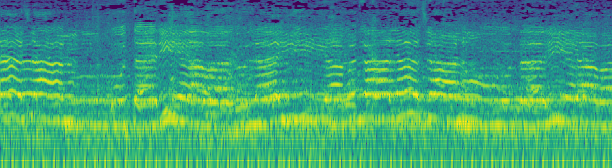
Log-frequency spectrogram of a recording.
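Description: A group of women singing a traditional mangal geet, an auspicious wedding song, together in a continuous, melodic chorus.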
